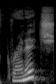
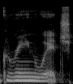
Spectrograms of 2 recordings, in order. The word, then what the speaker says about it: Greenwich: Google it I mean I've never heard of green witch Connecticut I've heard of Greenwich Connecticut I'm pretty sure it's grenwich I think you're right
